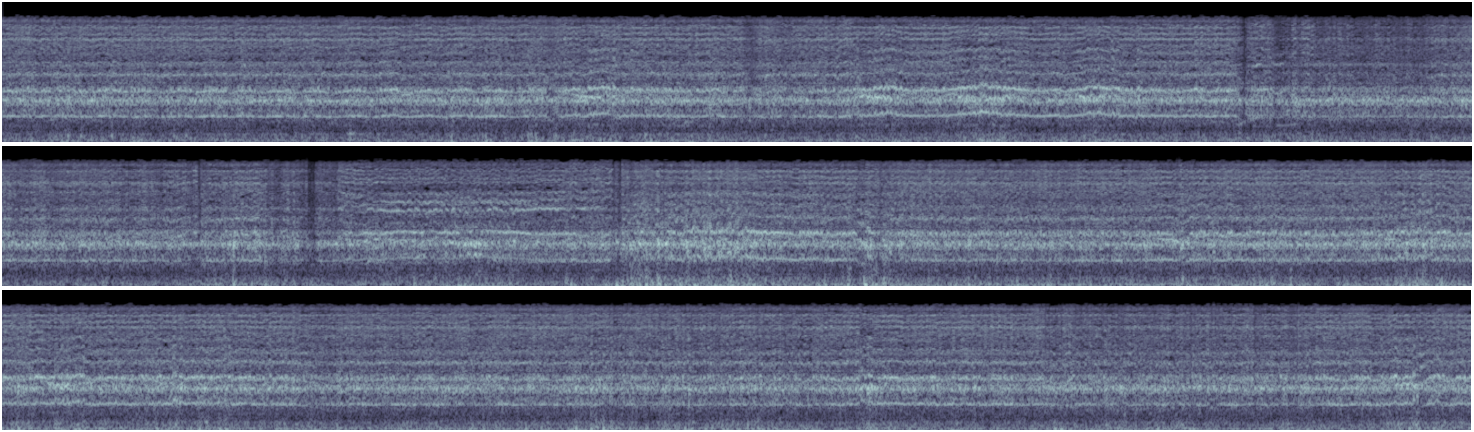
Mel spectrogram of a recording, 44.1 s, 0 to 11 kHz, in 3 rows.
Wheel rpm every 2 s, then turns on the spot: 160, 160, 160, 160, 160, 170, 160, 160, 160, 160, 160, 160, 160, 160, 170, 160, 160, 160, 160, 160, 160, 160.
none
